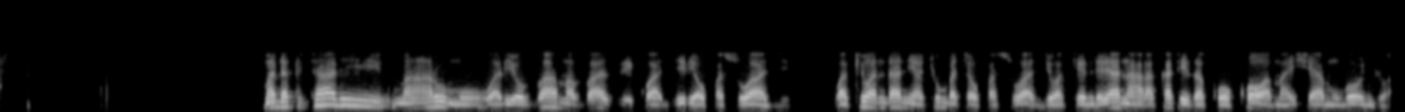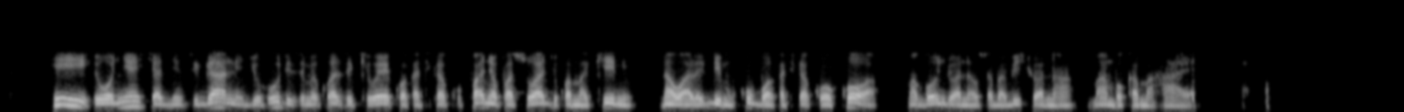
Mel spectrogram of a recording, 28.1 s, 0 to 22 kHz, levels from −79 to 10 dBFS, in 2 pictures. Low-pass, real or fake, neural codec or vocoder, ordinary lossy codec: 3.6 kHz; real; none; Opus, 16 kbps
